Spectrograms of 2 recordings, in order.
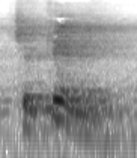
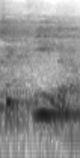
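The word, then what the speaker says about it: Shekhinah: Hay una palabra que en el idioma antiguo hebreo se usa y se se pronuncia eh chequene. Nosotros la conocemos como la chequina, pero la chequina es la la chequina es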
